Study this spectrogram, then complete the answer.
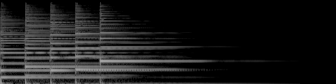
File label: F Minor Major 7th Sharp 5th, E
